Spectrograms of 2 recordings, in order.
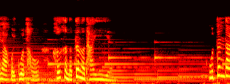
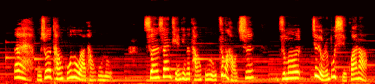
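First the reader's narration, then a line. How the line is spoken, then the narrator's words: Angry heavy sigh. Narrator (Chinese): 气呼呼的 杨重重的叹气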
